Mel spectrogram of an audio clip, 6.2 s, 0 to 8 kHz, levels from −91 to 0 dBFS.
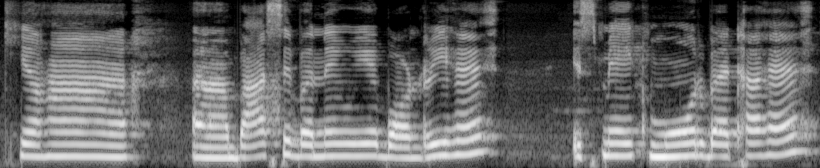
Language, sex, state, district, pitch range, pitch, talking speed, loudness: Hindi, female, Chhattisgarh, Raipur, 205-230 Hz, 220 Hz, 115 wpm, -11 LUFS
